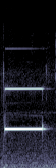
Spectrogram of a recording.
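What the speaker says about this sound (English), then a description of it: "So if it is ready, then it will give a buzzer alert." The buzzer on an IoT railway track crack detection device gives one loud, steady electronic beep lasting under a second, then stops.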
